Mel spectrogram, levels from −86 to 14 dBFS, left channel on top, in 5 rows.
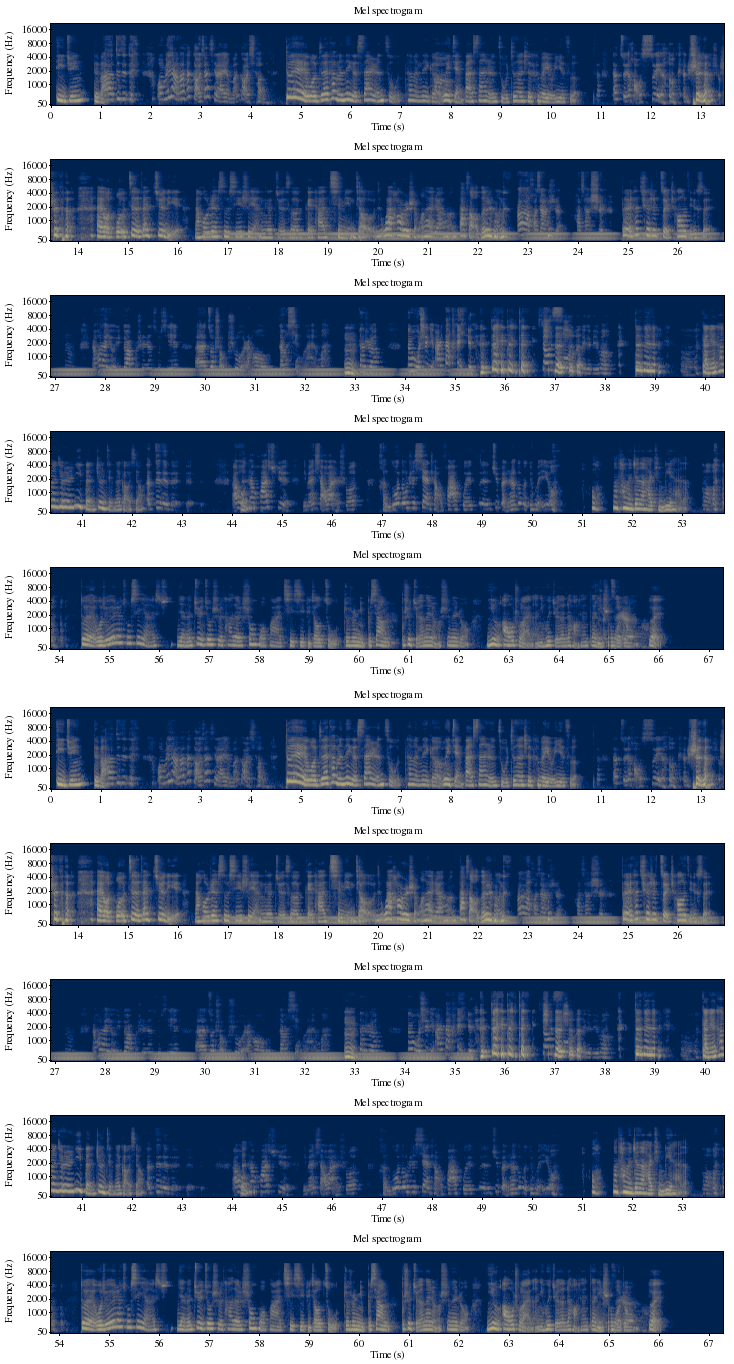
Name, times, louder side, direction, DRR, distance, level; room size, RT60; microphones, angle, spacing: voice 1, 0.1-1.1 4.7-10.5 12.7-16.0 16.3-22.6 23.4-23.5 24.9-26.7 32.8-33.1 35.5-37.5 38.6-39.0 39.9-42.2 44.2-44.3 51.2-53.1 54.4-62.2 62.5-65.5 65.8-66.1, right 2 dB, 20° right, 0.3 m, -26 dB
voice 2, 1.0-4.4 7.6-8.0 9.5-9.8 10.9-13.7 18.9-19.2 22.8-23.7 23.9-24.7 27.2-29.5 29.8-32.5 33.1-35.4 36.7-38.1 38.8-39.0 39.5-39.9 42.3-43.2 43.7-46.5 46.9-50.6 53.4-54.2 60.4-60.8 64.7-65.8, left 3 dB, 45° left, 0.8 m, -43 dB
sound 1, 16.5-35.4, right 2 dB, 90° right, 0.7 m, -36 dB
6.4 x 6.0 x 4.2 m
head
